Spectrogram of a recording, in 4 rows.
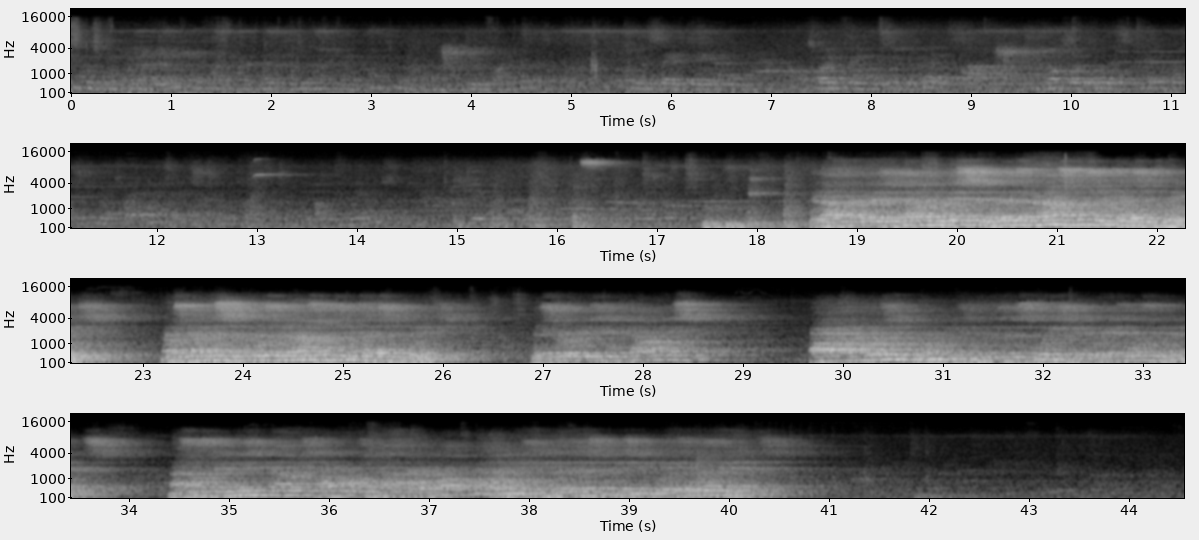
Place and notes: Discovery Museum, Newcastle upon Tyne, UK - Discovery Museum Closing Building Announcement
Inside Discovery Museum just before closing to public. Children's ride sounds, lifts, museum staff and public, tannoy announcement for building closing to public. Recorded on Sony PCM-M10.
7 September 2016, 15:55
